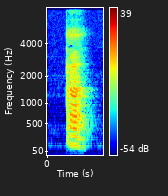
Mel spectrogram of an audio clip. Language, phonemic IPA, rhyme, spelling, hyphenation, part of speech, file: Dutch, /aː/, -aː, Aa, Aa, proper noun, Nl-Aa.ogg
- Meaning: The name of dozens of small rivers and streams; also a common element in many derived hydronyms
